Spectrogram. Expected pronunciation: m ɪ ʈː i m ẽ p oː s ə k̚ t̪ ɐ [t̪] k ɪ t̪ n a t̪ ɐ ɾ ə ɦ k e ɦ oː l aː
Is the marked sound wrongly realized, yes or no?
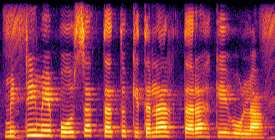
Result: no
